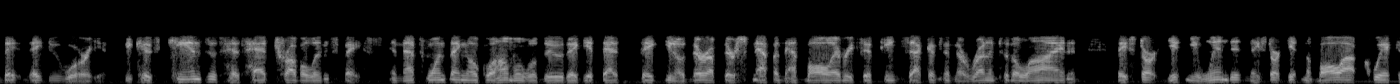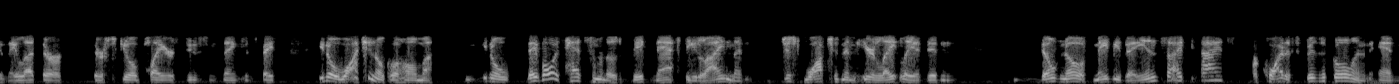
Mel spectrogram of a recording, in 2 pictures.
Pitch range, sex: 100-135 Hz, male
